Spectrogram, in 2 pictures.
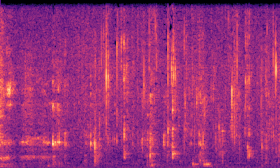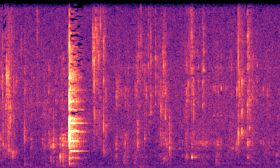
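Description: Close-up mouth sounds of chewing a mouthful of spaghetti, a string of small soft clicks. About three and a half seconds in there is a single sharper clack as chopsticks are laid down on the plate.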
